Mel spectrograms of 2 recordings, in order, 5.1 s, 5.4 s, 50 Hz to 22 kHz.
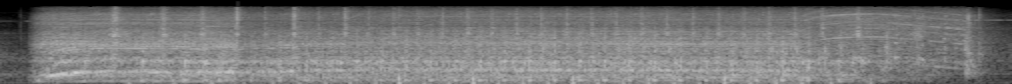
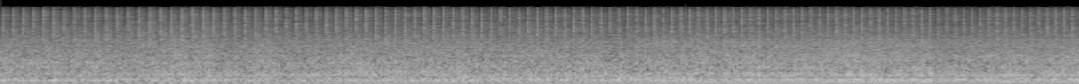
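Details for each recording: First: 1960s–70s John Deere push mower, plug condition uncertain: quick, fairly regular puffs and clicks while pulled over, a brief attempt at firing with a little smoke, then it dies without starting. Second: 1960-70s John Deere push mower saved from scrap, just started before an oil change: even, steady engine note held several seconds with no misses or surging, handling noise near the end; runs healthy.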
